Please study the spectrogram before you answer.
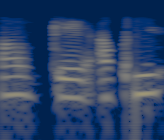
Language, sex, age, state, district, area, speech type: Malayalam, female, 30-45, Kerala, Thrissur, rural, conversation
